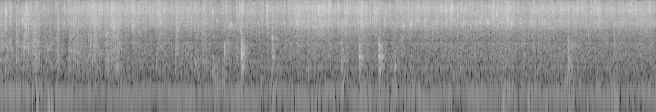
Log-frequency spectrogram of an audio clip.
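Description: Schupfnudeln frying in hot oil in a nonstick pan: a steady sizzle with fine crackling. A few light knocks as a wooden spatula stirs them in the pan.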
